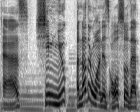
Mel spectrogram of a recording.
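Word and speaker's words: 십육: that are made related to numbers for example ship yuk for 16 is actually pronounced as shim yuk another one is also that the months for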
